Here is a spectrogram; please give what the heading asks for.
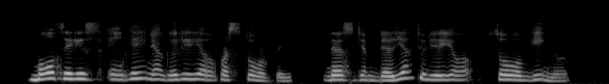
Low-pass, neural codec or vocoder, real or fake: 7.2 kHz; codec, 16 kHz in and 24 kHz out, 0.4 kbps, LongCat-Audio-Codec, four codebook decoder; fake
